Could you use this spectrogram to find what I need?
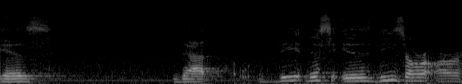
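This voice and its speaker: The man's voice is quiet, with a fairly high pitch and ordinary pitch variation. Audible room echo surrounds it. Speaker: mayor. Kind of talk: council meeting address. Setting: council chamber with mic, streamed online. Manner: quiet, hard to hear.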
